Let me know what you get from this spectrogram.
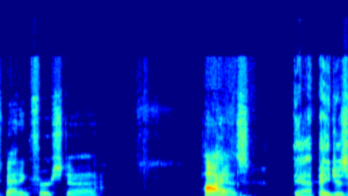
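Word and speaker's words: Pagés: first uh Paz yeah Pages or Paz pronounced pz looks like Pages if you were reading it for the first time um so I was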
